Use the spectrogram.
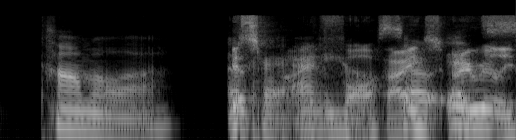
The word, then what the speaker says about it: Kamala: witch B I'm I'm Kamala oh well listen but uh I just said it wrong again Kamala my fault I I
